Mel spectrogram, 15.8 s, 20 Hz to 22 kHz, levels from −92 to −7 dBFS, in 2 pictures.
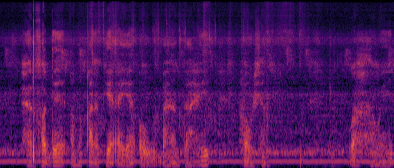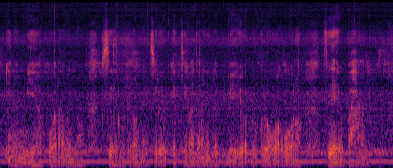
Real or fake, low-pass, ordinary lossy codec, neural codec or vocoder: fake; none; none; vocoder, 44.1 kHz, 128 mel bands, Pupu-Vocoder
